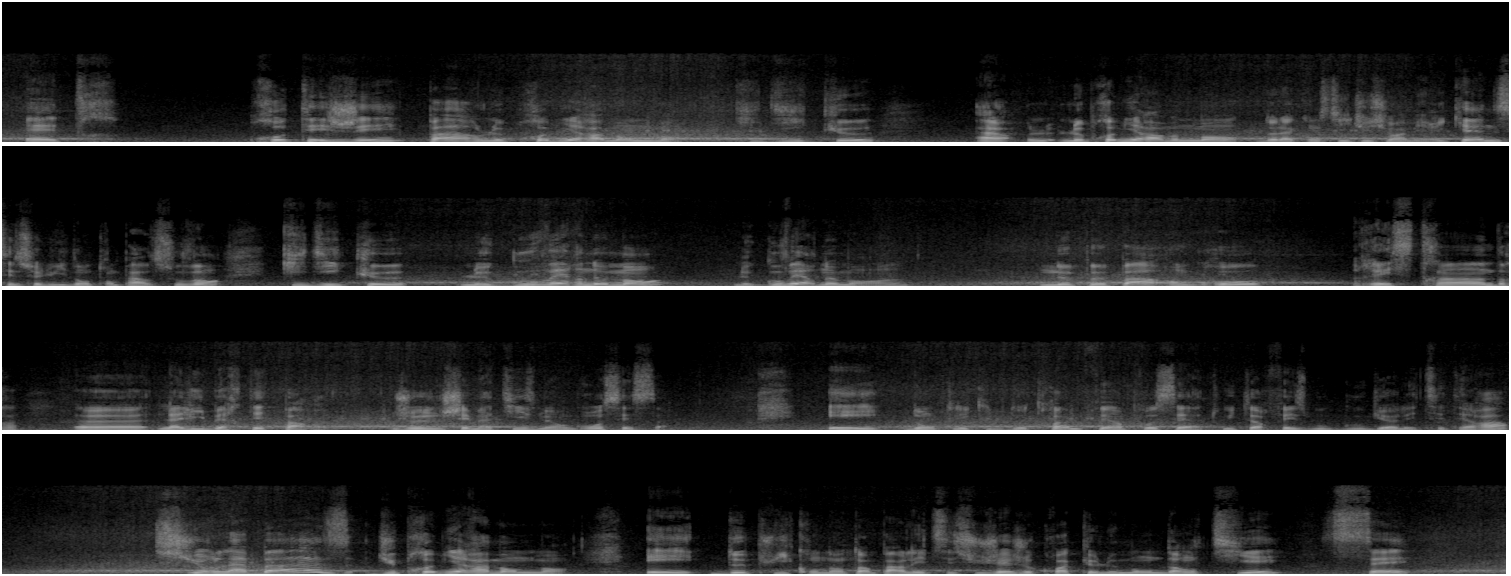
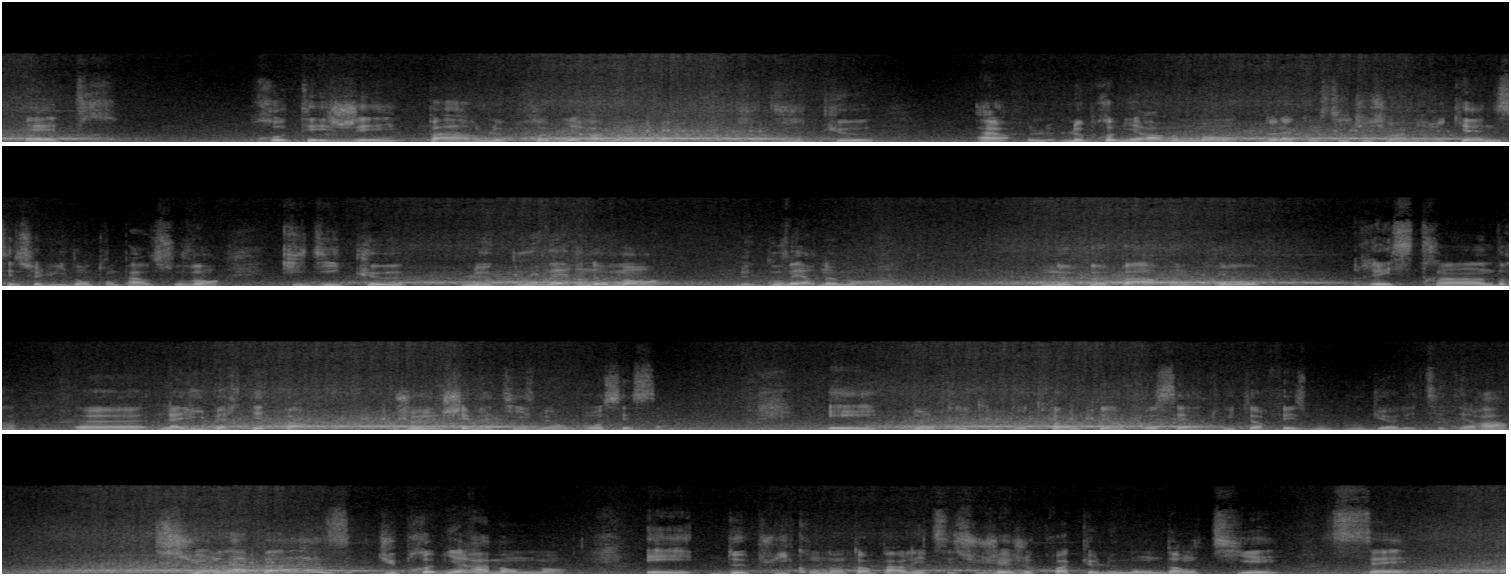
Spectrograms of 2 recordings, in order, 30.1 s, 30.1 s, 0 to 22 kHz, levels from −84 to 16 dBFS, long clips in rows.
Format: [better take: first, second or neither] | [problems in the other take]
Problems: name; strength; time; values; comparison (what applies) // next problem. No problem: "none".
first | wind noise on the microphone; heavy; 1 dB below the speech; occasional gusts in the first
